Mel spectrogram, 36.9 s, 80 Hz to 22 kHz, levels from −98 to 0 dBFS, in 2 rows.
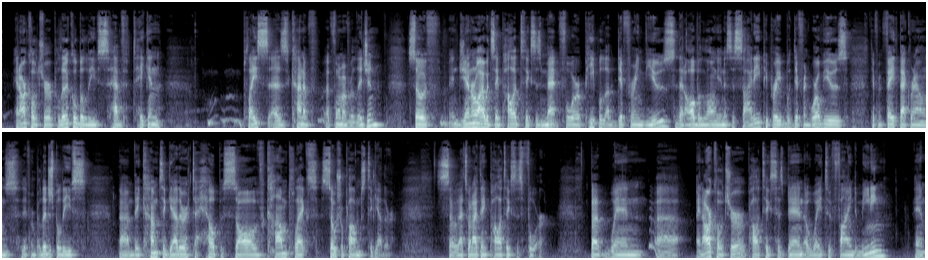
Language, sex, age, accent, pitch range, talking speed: English, male, 20-39, American, 100-110 Hz, 130 wpm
